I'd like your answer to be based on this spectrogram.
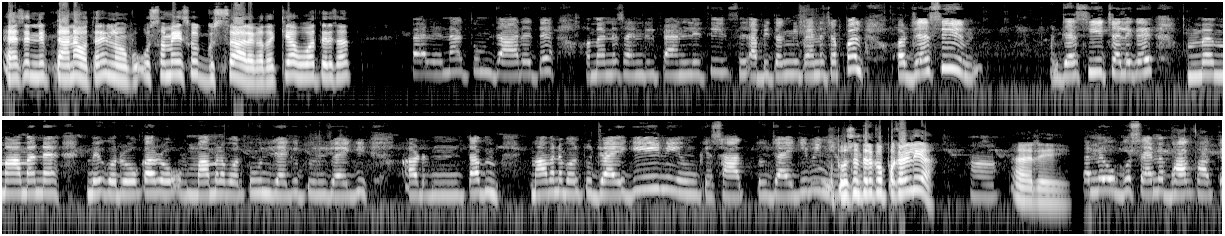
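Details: Adult woman and young child in conversation; normal voice.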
